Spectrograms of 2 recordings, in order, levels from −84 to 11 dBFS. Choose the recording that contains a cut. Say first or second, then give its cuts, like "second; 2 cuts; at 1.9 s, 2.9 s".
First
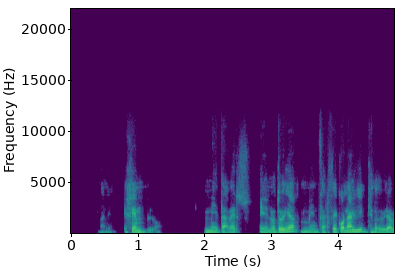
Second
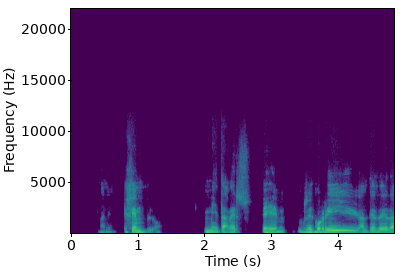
second; 1 cut; at 2.7 s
